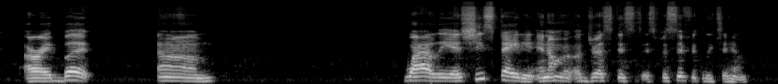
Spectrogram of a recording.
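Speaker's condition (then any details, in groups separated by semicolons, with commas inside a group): No condition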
